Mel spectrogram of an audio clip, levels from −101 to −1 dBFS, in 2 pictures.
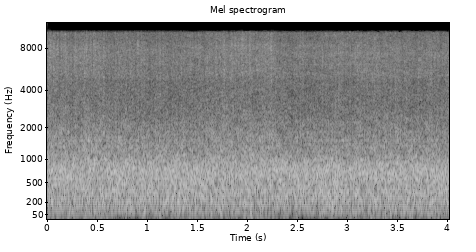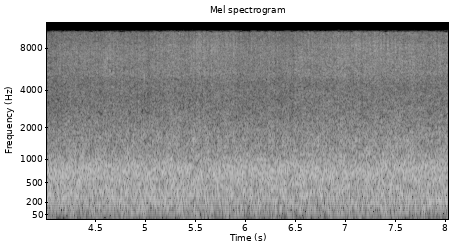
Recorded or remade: recorded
